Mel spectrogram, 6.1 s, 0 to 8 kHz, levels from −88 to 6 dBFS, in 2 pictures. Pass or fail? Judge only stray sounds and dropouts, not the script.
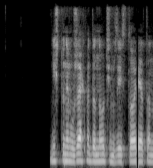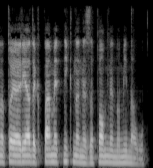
fail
